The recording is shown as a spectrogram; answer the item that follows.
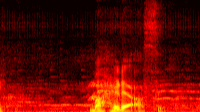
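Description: A man's voice: one drawn-out vocal sound with a bending pitch about a second in, ending in a short hiss, between quiet pauses.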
